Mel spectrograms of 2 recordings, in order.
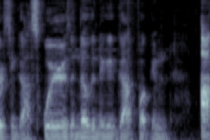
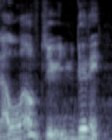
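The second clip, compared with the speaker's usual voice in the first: mock crying; 8 semitones higher, 6 dB louder than usual. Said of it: "he was crying at first".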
